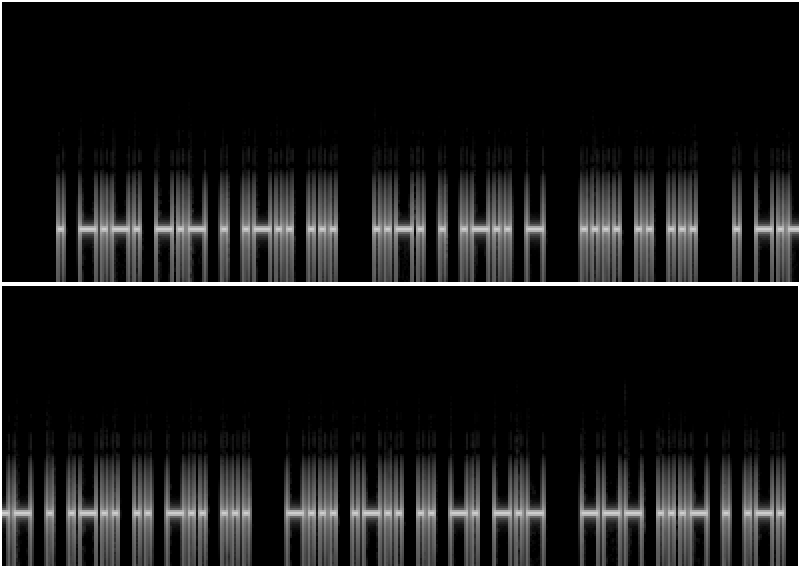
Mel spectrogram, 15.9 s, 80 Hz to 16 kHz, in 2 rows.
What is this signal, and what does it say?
Morse code, heard as a keyed tone, about 22 wpm, 700 Hz. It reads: ECKELS FELT HIS EYELIDS BLINK OVER
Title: A Sound Of Thunder 22wpm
